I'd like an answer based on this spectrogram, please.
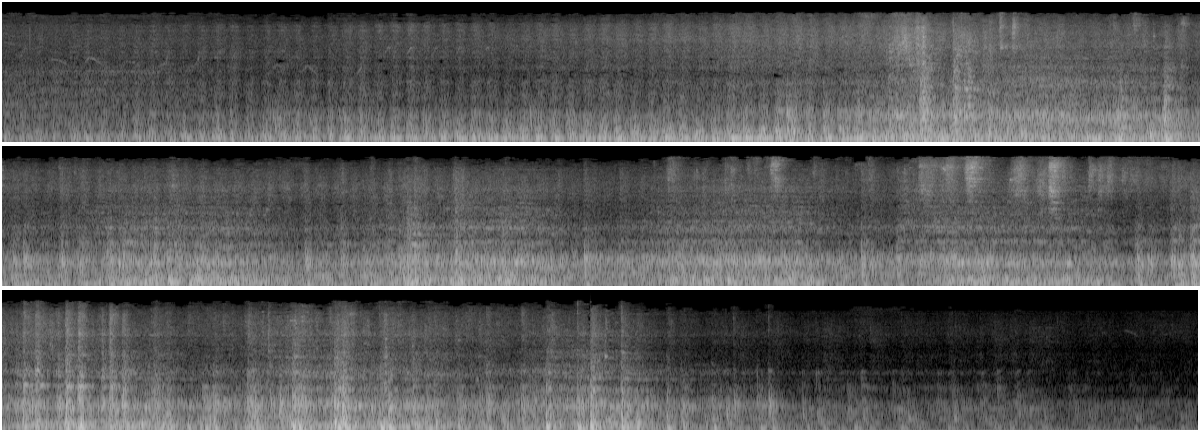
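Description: A passenger train passing: a steady rumble that builds over the first few seconds, with wheels clacking over rail joints, then dies away near the end.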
